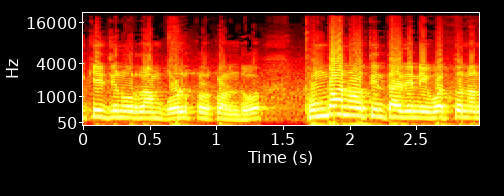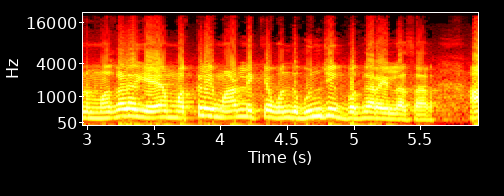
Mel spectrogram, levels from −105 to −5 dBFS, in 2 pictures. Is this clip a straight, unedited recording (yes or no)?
yes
